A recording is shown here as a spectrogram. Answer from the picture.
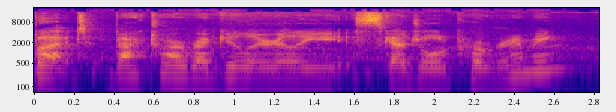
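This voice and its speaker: A woman talks at a medium pitch and a moderate pace, her pitch varying in an ordinary way, with noticeable background noise behind her. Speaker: book vlogger. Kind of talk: casual vlog. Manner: loud; animated.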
